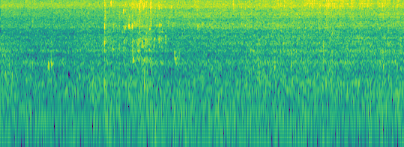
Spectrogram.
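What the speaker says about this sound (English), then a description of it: "I don't ever stop pouring either." Salted chicken broth pours steadily into a cooking pot for chicken noodle soup, a soft continuous liquid rush with a brief splashy rise partway through.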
